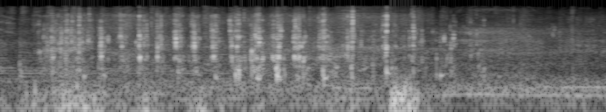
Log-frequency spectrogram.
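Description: Water dripping and trickling at the edge of a pond, a string of small irregular drips and splashes. A dull thump comes about four seconds in, followed by a steady low hum.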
